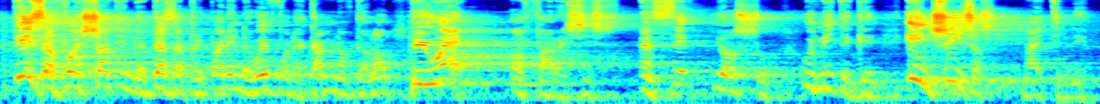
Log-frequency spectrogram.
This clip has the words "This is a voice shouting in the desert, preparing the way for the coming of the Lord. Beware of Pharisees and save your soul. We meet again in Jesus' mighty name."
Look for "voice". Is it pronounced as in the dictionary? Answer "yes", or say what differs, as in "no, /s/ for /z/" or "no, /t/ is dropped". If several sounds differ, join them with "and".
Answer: yes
